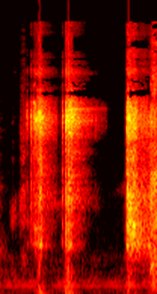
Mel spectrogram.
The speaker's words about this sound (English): Bad timing. Bad insensitive gunshot warning. I didn't look at the sound machine first.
